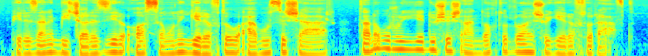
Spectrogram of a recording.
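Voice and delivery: ordinary delivery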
